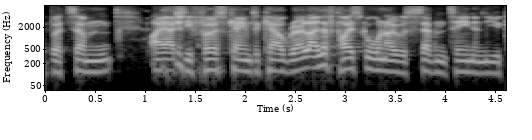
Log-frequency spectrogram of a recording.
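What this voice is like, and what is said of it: British accent. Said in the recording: “the accent shows up right away ... the accent's actually from the UK, not Australia”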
